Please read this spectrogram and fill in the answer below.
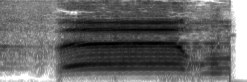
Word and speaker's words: تتوفاهم: The right way of pronouncing it is like this. تتوفاهم تتوفاهم and not تتوفاهم.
